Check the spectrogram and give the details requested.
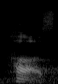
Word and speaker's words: hearse: That lady asked us, do we say hears? Is it has? Is it what? Anyway, it takes the sound her, hers.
